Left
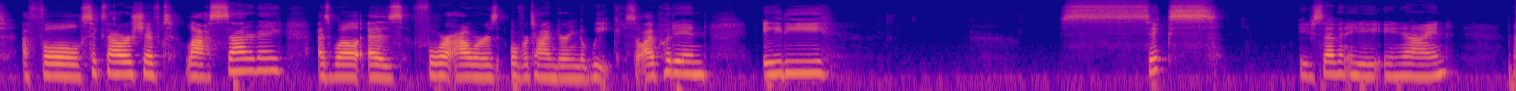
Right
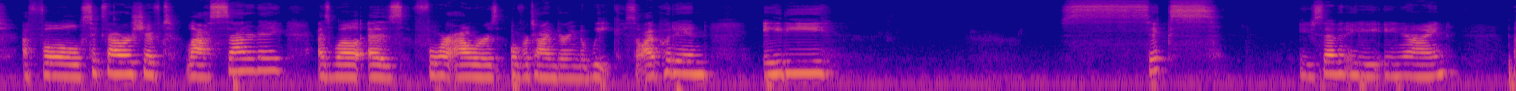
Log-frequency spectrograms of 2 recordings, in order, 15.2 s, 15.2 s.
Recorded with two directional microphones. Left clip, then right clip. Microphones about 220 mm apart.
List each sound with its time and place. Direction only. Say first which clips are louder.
0.0 s speech: left 6 dB; 30° left (ahead or behind)
11.4 s speech: left 9 dB; 25° left (ahead or behind)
